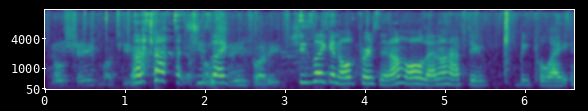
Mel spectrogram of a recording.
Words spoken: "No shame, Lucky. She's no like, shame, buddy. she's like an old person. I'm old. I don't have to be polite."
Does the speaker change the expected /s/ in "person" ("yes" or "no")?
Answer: no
